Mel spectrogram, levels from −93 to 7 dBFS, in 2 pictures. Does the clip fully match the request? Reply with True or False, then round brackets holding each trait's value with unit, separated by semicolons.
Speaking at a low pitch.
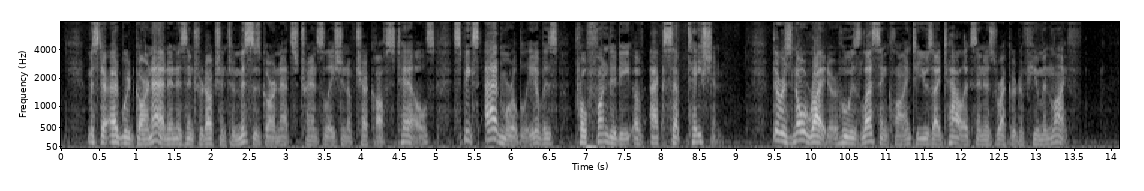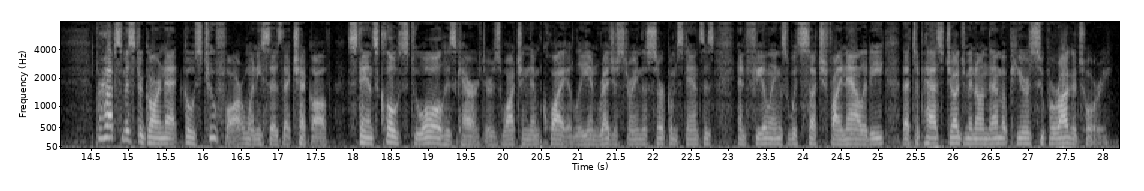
True (120 Hz)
